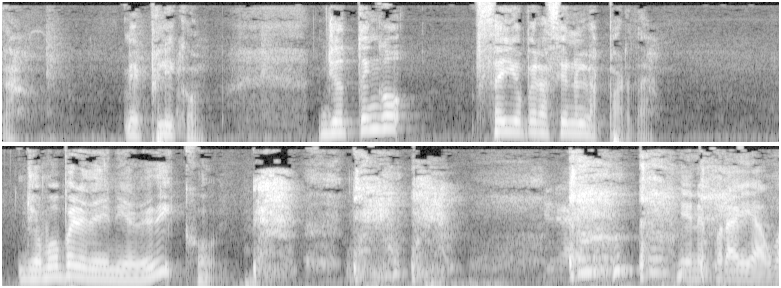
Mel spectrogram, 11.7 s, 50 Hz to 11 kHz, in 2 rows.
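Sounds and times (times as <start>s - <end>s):
speech: 0.0s - 0.2s, 0.9s - 5.0s, 5.9s - 7.9s, 10.9s - 11.6s
person coughing: 7.7s - 11.4s.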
